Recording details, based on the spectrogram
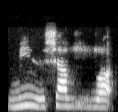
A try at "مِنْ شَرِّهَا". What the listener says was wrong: من شرها নয়ের নিচে জের হবে।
